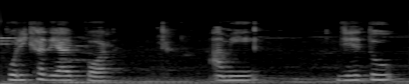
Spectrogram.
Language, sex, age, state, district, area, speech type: Bengali, female, 18-30, West Bengal, Purulia, urban, spontaneous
